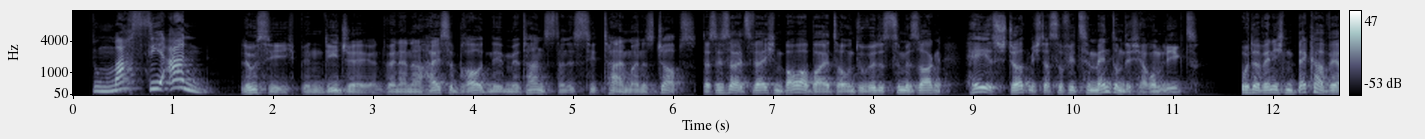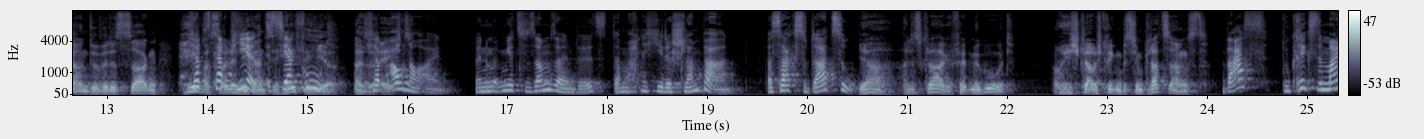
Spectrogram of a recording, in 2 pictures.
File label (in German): Synchron Animationsfilm; Demo Synchron Animationsfilm (Synchronregie: Mario von Jascheroff)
